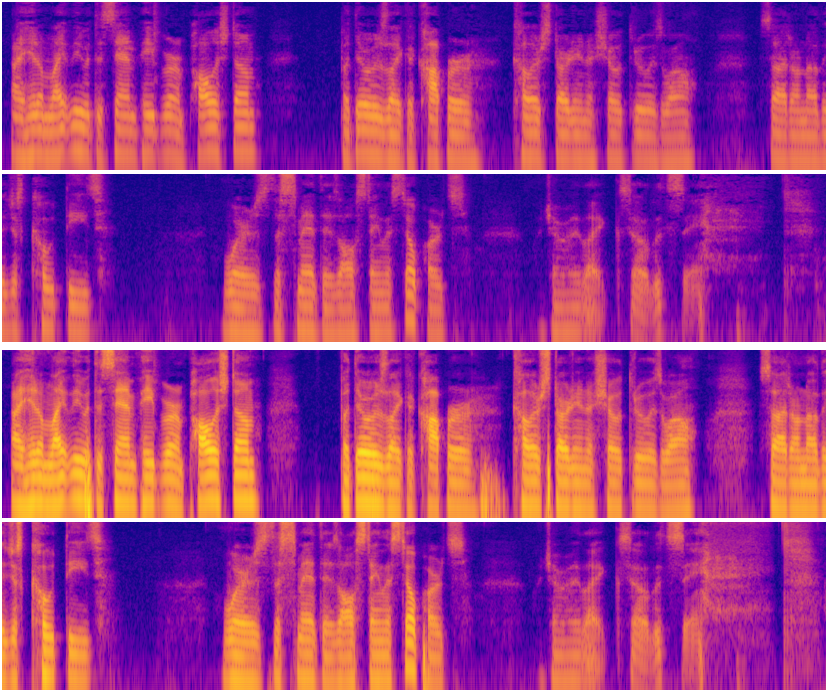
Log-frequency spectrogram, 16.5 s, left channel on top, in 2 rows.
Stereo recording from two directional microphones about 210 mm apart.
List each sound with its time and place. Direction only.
0.1 s speech: 40° right (ahead or behind)
10.4 s speech: 30° right (ahead or behind)
13.7 s speech: 20° right (ahead or behind)
15.1 s speech: 40° right (ahead or behind)
16.0 s a sound: 45° right (ahead or behind)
